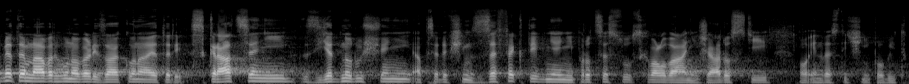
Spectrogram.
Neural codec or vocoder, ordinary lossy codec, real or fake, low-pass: none; Opus, 64 kbps; real; 14.4 kHz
